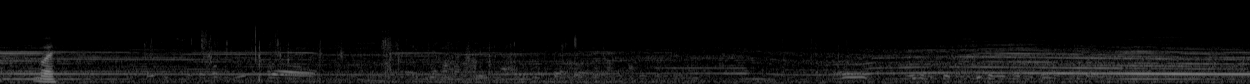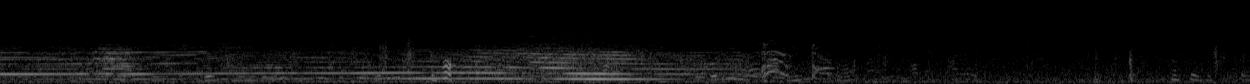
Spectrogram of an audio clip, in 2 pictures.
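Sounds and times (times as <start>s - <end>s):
model airplane motor buzzing: 0.0s - 21.1s.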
